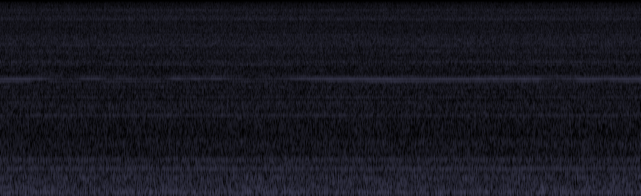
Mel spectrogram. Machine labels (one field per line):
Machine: pump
